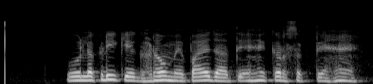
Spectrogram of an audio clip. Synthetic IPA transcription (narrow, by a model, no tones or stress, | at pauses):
ʋoːlɐkɽikeɡʱɐɽõmẽpaːed͡ʒaːt̪eɦɛ̃kɐɾsɐk̚t̪eɦɛ̃ː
